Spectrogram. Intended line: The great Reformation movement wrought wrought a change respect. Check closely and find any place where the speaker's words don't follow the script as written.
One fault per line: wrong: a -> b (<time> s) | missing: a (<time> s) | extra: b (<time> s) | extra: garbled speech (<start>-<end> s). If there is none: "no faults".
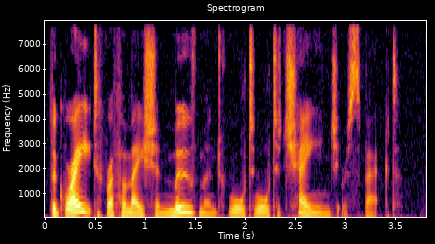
no faults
